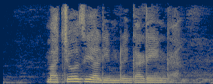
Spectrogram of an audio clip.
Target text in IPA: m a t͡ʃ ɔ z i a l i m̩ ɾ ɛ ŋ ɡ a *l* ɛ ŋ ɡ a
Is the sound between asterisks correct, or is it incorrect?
correct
